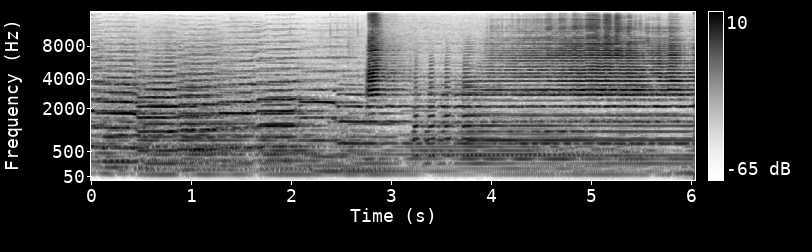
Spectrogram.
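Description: A brass quintet playing with a symphony orchestra: trumpet, trombones and French horn over the strings in held notes, with a sharp accent about three seconds in.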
